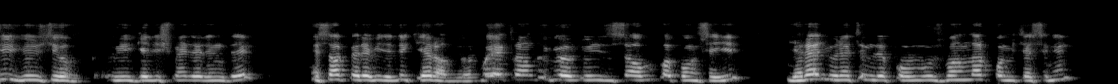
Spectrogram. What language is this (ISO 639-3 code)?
tur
